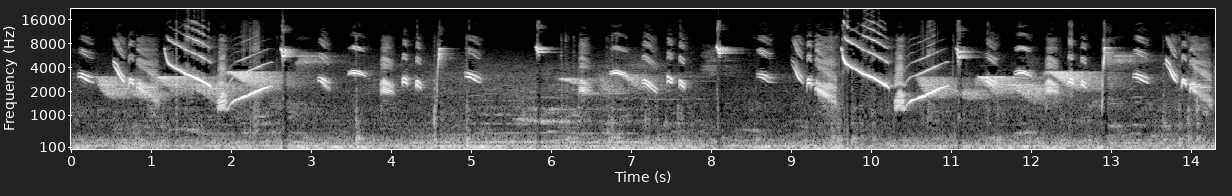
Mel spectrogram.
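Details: Caged green-winged saltators in a 2022 warm-up recording to stimulate birds: a group of loud falling swoops near two seconds and again near ten, with long level whistles and many brief chips throughout.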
